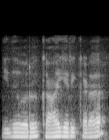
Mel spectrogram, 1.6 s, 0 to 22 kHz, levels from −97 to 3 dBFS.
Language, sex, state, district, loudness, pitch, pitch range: Tamil, male, Tamil Nadu, Kanyakumari, -12 LUFS, 115 Hz, 110-120 Hz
